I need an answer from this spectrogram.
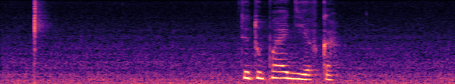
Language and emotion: Russian, angry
